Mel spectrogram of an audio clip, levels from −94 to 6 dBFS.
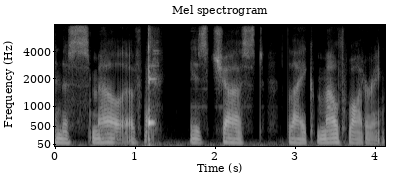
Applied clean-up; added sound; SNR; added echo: neural diffusion model UNIVERSE++.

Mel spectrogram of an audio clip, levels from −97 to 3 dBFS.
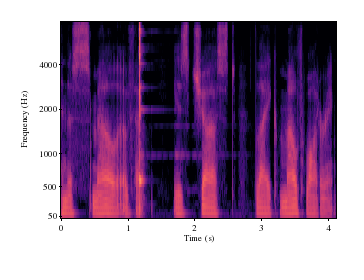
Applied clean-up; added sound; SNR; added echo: neural mask model RNNoise.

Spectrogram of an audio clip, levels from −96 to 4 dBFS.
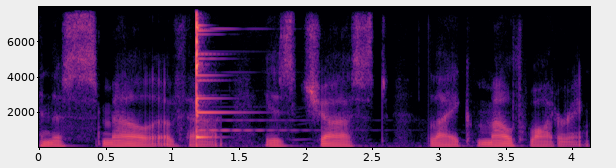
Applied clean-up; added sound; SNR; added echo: none; Dishes, pots, and pans; -4 dB; none.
